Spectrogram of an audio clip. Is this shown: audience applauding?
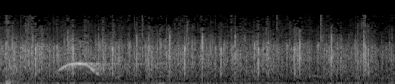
yes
